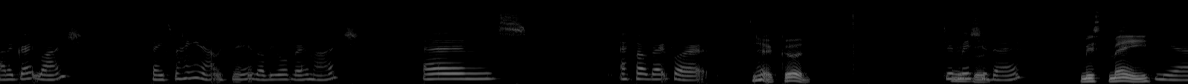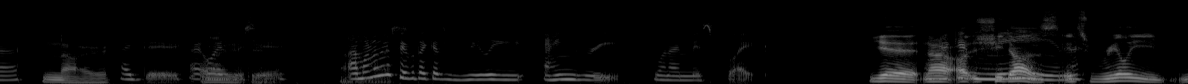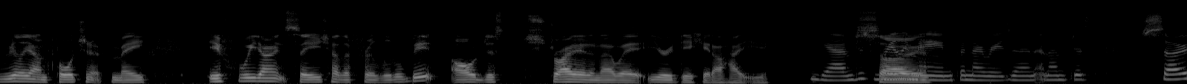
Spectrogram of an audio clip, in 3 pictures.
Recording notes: Sorry for the quiet beginning and audio, we're still working on our setup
